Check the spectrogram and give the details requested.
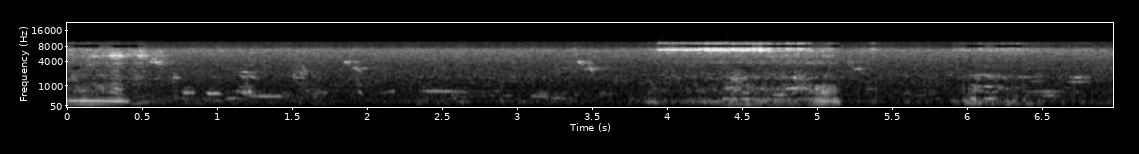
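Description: Three rough, low, rattling breaths a few seconds apart, with faint room noise: a dog snoring during sleep.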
